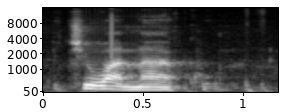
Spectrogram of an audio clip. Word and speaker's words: Tiahuanaco: foi a civilização de Tiahuanaco e de Huari, ou Huari, com W. Isso entre 500 e 1000 aproximadamente. Ao que tudo indica, tanto Tiwanaku, que é outra forma de pronunciar o Tiahuanaco, né, e Huari foram capitais, centros de dois impérios.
